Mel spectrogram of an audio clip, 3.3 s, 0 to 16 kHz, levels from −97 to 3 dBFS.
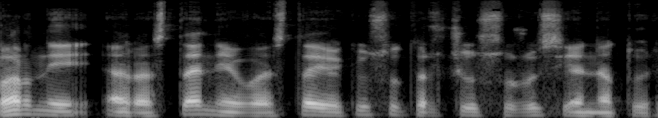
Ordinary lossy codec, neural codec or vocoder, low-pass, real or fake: Opus, 24 kbps; none; 14.4 kHz; real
